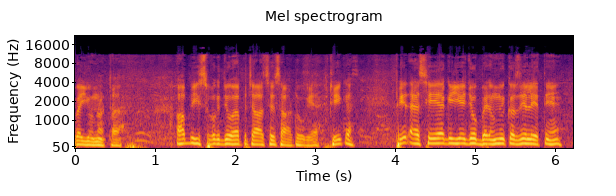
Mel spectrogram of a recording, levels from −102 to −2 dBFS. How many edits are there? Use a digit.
0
